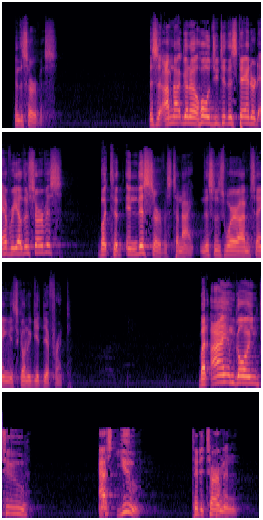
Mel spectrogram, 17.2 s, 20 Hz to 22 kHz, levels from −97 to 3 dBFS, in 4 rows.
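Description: A speech recording that opens with a gentle fade-in over the first 0.2 s. At 12.95 s, adaptive stream switches to a lower bitrate. Treble vanishes above 6.3 kHz and codec artefacts thicken, which fits a drop to about 24 kbit/s. The change is abrupt, with no gap, and lasts to the end.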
